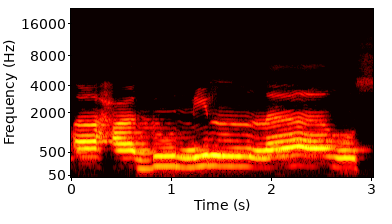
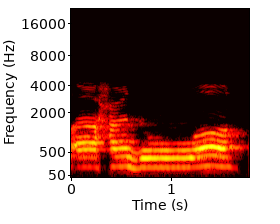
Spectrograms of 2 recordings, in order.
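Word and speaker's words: أحدٌ الله: Jadi qul huwallahu ahadunillahus somad. Ahadunillah nggih. Ahadunillah bukan qul huwallahu ahadullah. Tidak ada ahadullah, tapi ahadu lillah.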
